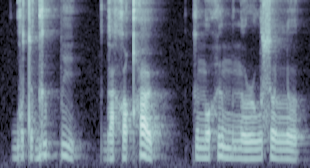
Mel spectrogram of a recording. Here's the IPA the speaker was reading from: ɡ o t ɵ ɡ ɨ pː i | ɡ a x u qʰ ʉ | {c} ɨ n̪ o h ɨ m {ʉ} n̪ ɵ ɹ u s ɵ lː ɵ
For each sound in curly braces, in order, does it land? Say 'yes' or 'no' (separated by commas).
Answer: no, no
